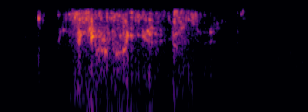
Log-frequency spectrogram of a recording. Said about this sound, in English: I pour a glass of water for my yeye, and I say, Ashe.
